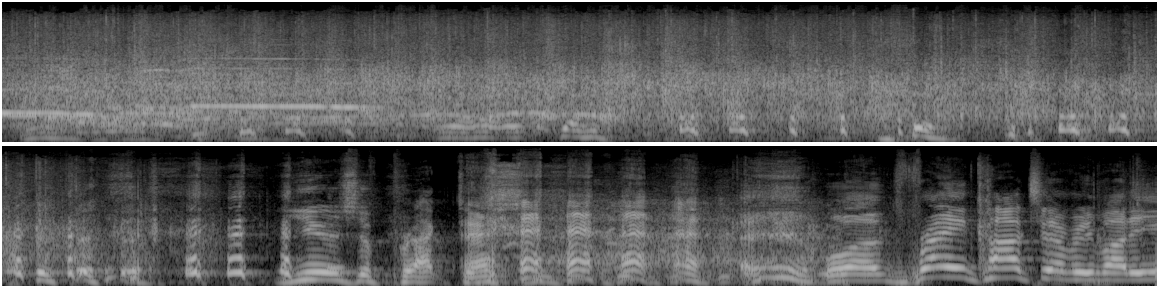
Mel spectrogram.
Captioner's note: cheers and applause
